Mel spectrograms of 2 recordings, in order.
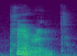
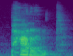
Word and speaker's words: parent: make parent parent parent parent not parent pair it's more like pair parent parent near and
